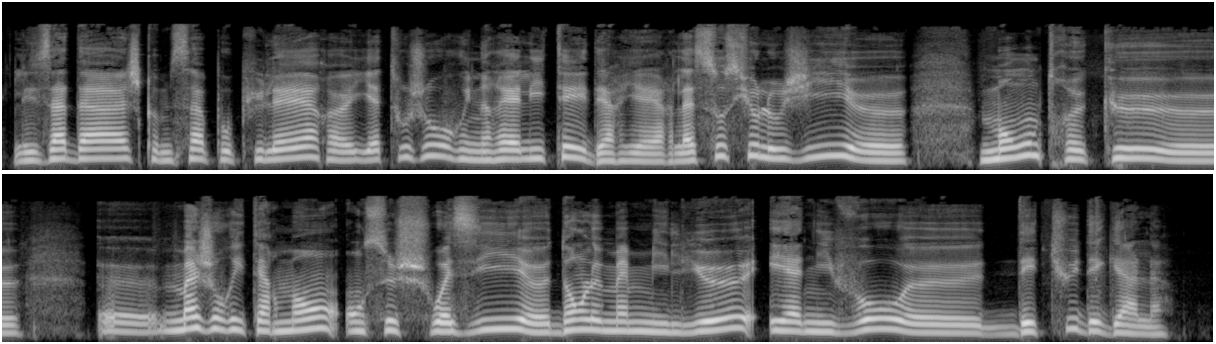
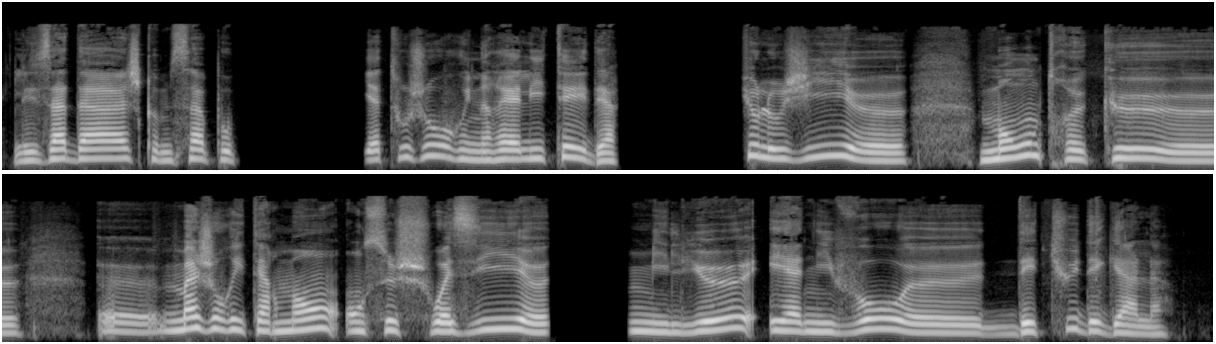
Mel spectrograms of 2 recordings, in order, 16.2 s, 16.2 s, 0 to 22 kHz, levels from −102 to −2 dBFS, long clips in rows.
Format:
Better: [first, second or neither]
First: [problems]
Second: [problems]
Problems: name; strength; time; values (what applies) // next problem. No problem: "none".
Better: first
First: none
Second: audio cutting out; at 1.5 s for 1 s, at 4 s for 1 s and at 12 s for 0.5 s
